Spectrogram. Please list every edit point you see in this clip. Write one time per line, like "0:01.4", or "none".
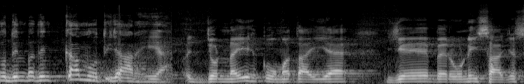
0:01.8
